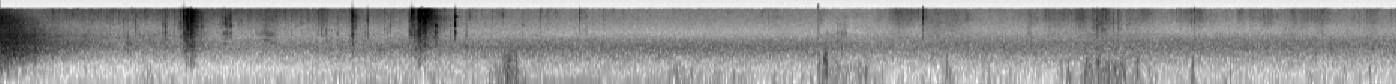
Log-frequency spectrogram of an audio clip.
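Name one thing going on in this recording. Wind blows across the microphone outdoors.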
